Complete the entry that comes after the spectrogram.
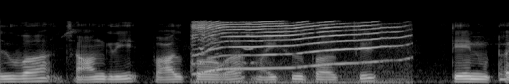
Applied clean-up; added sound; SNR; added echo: none; Squeak; -5 dB; none.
